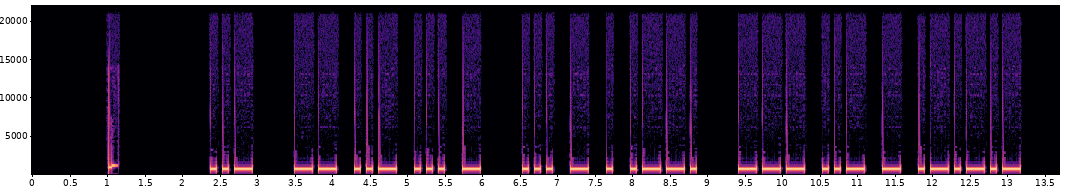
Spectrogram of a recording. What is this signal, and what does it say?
Morse code, heard as a keyed tone, about 14 wpm, 700 Hz. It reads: U MUST STEP OUT.
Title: Sentences from Top 400 Words and Abbreviations 15wpm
